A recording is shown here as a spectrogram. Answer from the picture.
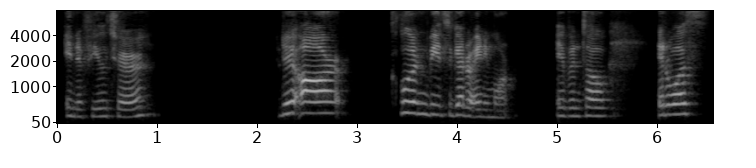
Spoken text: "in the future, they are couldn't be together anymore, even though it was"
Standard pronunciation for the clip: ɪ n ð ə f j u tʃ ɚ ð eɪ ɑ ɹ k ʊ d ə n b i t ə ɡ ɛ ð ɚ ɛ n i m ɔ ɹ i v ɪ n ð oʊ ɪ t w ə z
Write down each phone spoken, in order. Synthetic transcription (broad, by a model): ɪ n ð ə f j u tʃ ɚ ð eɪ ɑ l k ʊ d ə n b i t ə ɡ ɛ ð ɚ ɛ n i m ɔ ɹ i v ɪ n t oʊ ɪ t w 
